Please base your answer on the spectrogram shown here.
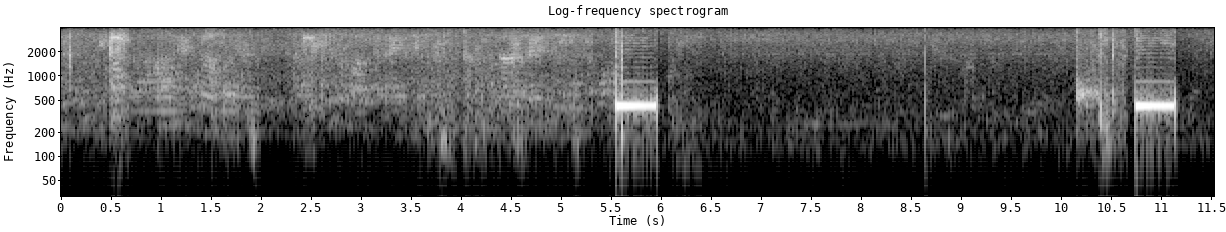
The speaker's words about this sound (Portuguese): Só um minutinho que eu vou ligar pra ela, ver se eu consigo incluir.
